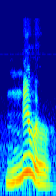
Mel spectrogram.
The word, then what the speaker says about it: mirror: think they're yeah but it's it's mirror i mean granted that that first r is kind of muted for me but it's still a thing you know you've got the two vowels separated by consonants it's two syllables yeah yeah yeah and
